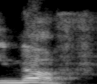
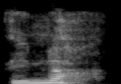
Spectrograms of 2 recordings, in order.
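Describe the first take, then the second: First: It sounds like the ordinary English word enough. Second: It is said with a breathy h-like sound. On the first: This is how the spelling reads today. The speaker calls it wrong. "if we were to pronounce that today, that would be enough" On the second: This is the sound the old spelling tried to record. The speaker calls it right. "What they're trying to do is pronounce the sound for H"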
